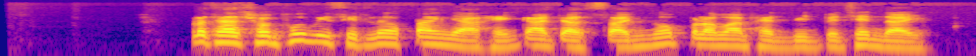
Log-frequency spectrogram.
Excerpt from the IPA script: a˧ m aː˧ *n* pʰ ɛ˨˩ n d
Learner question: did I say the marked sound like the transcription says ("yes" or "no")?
yes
